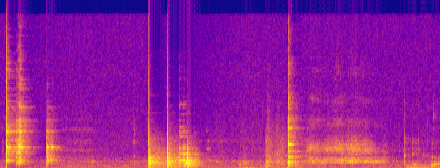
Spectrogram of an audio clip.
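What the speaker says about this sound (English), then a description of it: "Going to give that a stir around." Hot cross bun mixture of flour, salt and butter stirred in a bowl: several sharp clinks and knocks of a utensil against the dish with scraping between, close and intermittent, no talking.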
